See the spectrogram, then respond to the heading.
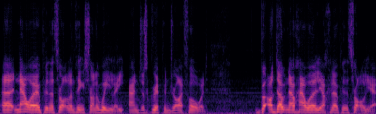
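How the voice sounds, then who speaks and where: Speaking at a very fast pace, a man with an English accent has a fairly high pitch. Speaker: motorcycle racer and vlogger. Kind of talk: casual vlog commentary. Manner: animated.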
